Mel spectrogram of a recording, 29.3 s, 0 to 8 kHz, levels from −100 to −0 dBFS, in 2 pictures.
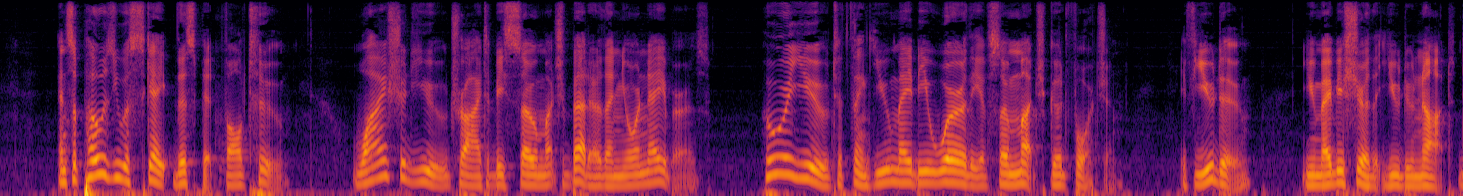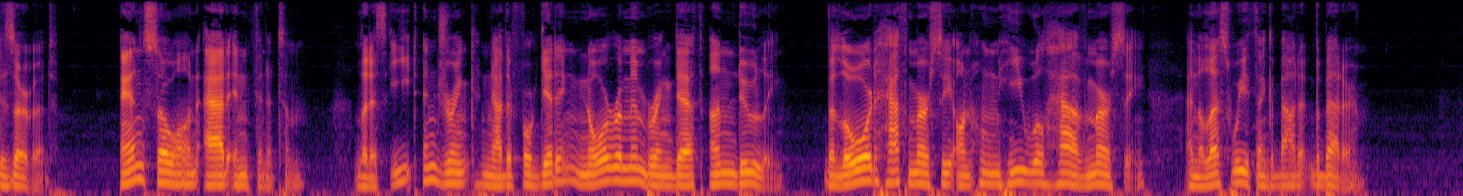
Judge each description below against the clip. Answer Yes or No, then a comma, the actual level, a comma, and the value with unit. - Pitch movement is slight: No, average, 3.9 semitones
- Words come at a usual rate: Yes, average, 170 wpm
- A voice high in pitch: No, low, 120 Hz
